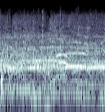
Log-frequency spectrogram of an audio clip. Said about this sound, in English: And a big roar from the crowd as they come past.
